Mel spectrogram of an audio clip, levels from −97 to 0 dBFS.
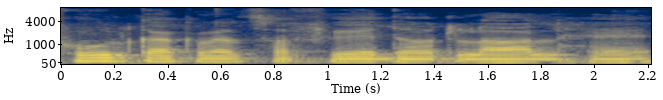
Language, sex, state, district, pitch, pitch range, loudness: Hindi, male, Jharkhand, Ranchi, 100 Hz, 95-110 Hz, -17 LUFS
